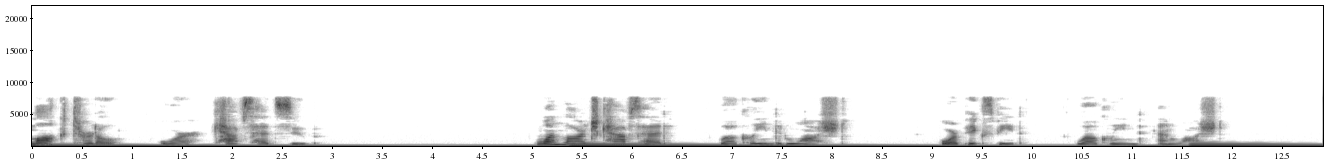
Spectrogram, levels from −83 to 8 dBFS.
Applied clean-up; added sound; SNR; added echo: none; Bass guitar; -1 dB; none.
